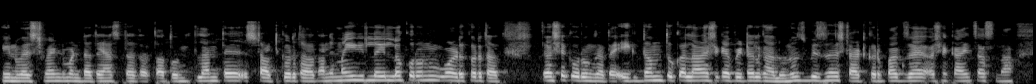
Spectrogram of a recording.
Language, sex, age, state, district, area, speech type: Goan Konkani, male, 30-45, Goa, Salcete, urban, spontaneous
